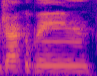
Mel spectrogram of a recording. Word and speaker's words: Jacobean: and then we have jacobean florals yes that's the correct way to pronounce it um designed by Elizabeth Spurlock and this was in cross stitch and needlework November 2013.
